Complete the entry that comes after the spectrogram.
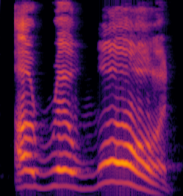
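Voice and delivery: booming, very loud, drawn-out delivery. An owl repeats his point to a friend, very loudly. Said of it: "Owl said very loudly".

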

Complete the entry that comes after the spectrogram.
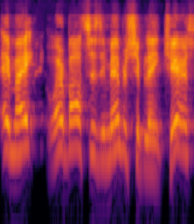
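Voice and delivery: terrible fake Australian accent, pitched very high. Reading out a question from Matty Butcher, a podcast host uses a terrible Australian accent. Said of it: "I'm going to do this in my terrible Australian accent".

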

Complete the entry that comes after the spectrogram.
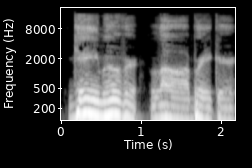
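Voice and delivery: low, raspy, from back of throat, every word enunciated. Quoting a cartoon vigilante's line: low raspy Casey Jones voice. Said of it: "he enunciates everything, and he, it's just a low tone".

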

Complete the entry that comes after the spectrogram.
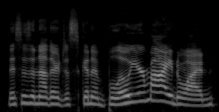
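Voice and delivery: tongue-in-cheek, sarcastic, ironic, teasing tone. Podcaster introduces a last piece of advice to listeners, sarcastic. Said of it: "That's sarcasm".

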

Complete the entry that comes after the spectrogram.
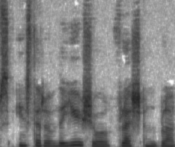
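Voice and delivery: ordinary delivery, nothing marked

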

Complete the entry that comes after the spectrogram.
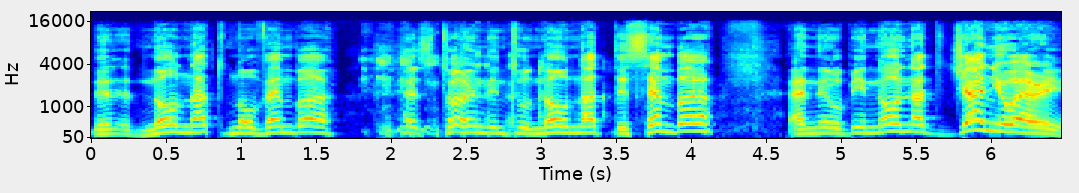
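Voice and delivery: put-on Yiddish-flavored voice. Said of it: "making them sound y-, Yiddish".

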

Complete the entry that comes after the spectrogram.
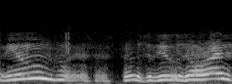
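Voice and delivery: plain reading voice

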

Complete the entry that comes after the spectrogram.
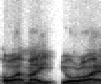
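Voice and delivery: normal talking voice

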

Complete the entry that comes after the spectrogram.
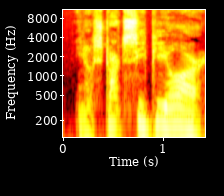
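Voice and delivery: high, loud yell.

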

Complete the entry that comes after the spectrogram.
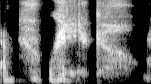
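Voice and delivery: soft whisper under the breath.

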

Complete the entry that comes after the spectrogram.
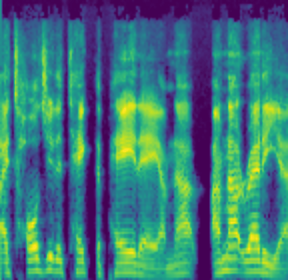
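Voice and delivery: shouting. Retelling a wrestling match, quoting a wrestler's taunt: imitating Roman Reigns yelling. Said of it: "He yells".

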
